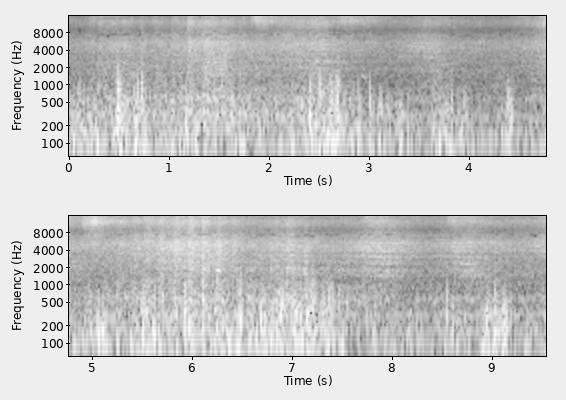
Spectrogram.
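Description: Double-stack container freight train rolling past at close range: steel wheels clattering over the rail with a steady low rumble.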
